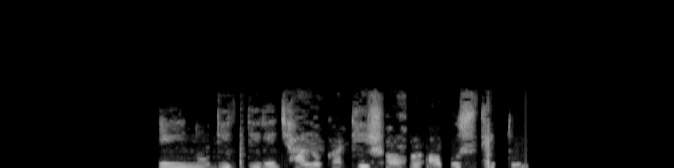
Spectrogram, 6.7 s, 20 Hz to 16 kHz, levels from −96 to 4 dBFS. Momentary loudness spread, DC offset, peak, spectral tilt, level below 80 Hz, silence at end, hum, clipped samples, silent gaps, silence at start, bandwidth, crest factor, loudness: 11 LU; under 0.1%; -6 dBFS; -1.5 dB/octave; -70 dBFS; 1.5 s; none; under 0.1%; 4.43-4.50 s, 4.98-5.07 s; 1.6 s; 7.4 kHz; 28 dB; -32 LUFS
